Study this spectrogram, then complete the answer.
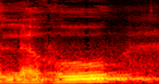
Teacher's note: ایک الف برابر ہا کو لمبا کریں گے الٹا پیش کی وجہ سے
